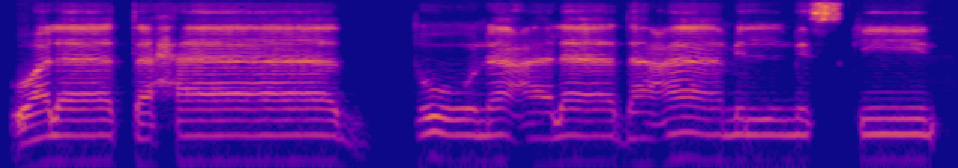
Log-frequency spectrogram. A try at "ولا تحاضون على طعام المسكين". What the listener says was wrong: على دعامي or على طعامي. طا or da. Which one is it? Well, it's not da neither. It's ta. Ta. The letter ta. That's your letter with the problem, okay?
